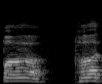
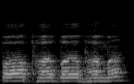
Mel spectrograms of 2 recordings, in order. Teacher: जितने भी प से शुरू होते हैं उनका है ओष्ठ उच्चारण स्थान। देखो ओष्ठ, प फ छू रहे ना ओठ को, अब हम ओठ को अगर नहीं मिलाए तो हम नहीं बोल सकते, ठीक है।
